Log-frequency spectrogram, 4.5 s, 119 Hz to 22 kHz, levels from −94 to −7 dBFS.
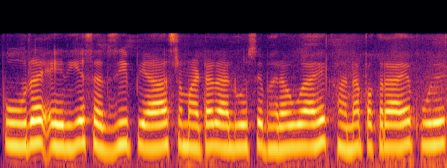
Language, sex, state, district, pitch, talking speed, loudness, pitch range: Hindi, female, Himachal Pradesh, Shimla, 235 Hz, 200 wpm, -15 LUFS, 230-245 Hz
